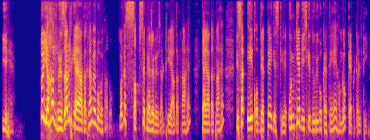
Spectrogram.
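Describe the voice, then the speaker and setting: Man, physics teacher, rapid, very animated pitch. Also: no room sound, studio quality. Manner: animated, plays out imagined student replies. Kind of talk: classroom lecture.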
